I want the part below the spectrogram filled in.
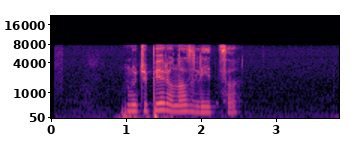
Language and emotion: Russian, neutral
